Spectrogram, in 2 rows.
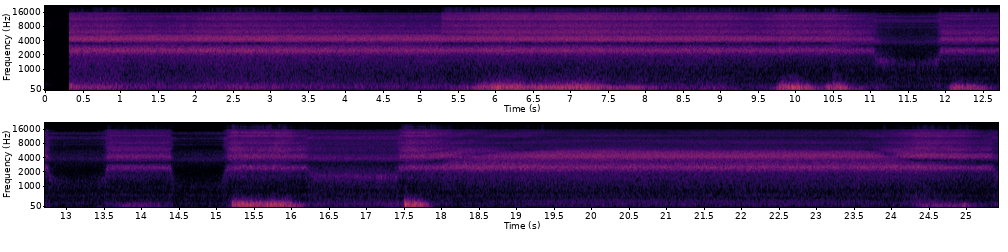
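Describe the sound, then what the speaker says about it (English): A Redmagic 7S Pro gaming phone runs its built-in cooling fan, giving a faint, steady high-pitched whine and hiss that continues throughout, with a few brief rustling bumps and handling noises in between. "please be the judge on the Redmagic 7S Pro cooling fan noise"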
